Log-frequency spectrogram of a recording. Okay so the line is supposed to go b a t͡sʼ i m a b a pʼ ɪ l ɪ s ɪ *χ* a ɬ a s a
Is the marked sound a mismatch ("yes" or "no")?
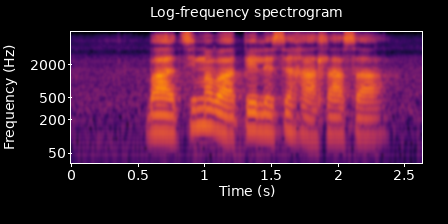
no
